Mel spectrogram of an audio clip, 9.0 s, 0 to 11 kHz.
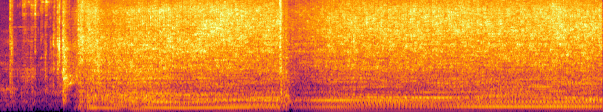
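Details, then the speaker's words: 1979 Volkswagen Rabbit starts and idles with a loud, raspy puffing hiss; exhaust leak suspected at the gaskets between manifold and downpipe and downpipe to exhaust pipe, later replaced. "something's gonna start up real quick and then you guys can really hear how bad this exhaust leak is it's unusual"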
